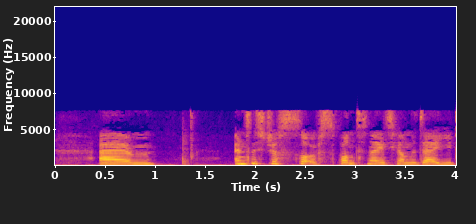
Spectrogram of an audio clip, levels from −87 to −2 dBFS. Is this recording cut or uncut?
cut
